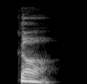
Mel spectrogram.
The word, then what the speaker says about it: Gar: Gar. Pronounced with a hard G.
